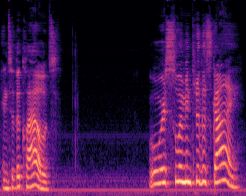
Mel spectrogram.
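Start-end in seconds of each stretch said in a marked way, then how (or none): 3.0-4.8 put-on much higher, louder girl's delight; thrilled girl, pitched up; excited child. A narrator's reading. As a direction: squeal it with wonder from the sky. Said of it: "said Em".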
